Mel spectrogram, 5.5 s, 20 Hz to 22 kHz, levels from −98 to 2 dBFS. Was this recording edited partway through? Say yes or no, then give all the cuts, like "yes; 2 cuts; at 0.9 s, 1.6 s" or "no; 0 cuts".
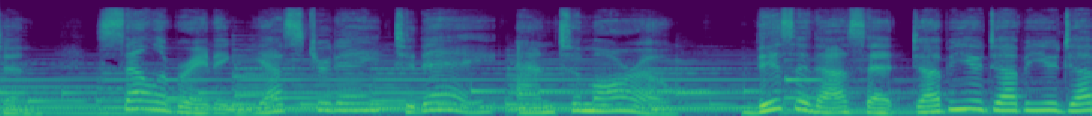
no; 0 cuts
